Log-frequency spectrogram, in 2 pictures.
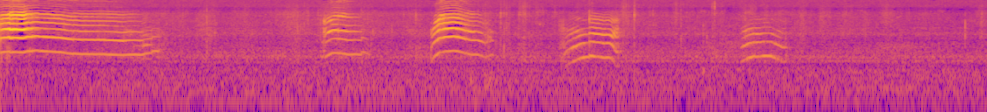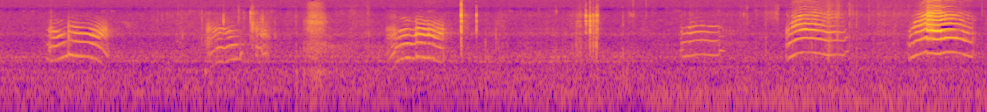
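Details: One-week-old rescue kittens, Cookie and Nan, fostered indoors with umbilical cords still attached, give about a dozen thin, high meows at irregular gaps, some rising and falling, a few short and clipped, over a quiet room background.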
